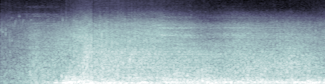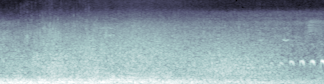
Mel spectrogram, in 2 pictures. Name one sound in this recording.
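River water flows and laps steadily.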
